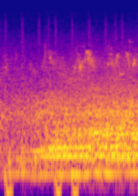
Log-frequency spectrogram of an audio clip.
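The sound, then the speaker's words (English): Birds chirp and tweet faintly up in a tree outdoors on a sunny day under blue skies, over a steady wash of background noise, with a few soft low thumps recurring underneath. “They're all tweeting up in the tree, in the sun, blue skies.”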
